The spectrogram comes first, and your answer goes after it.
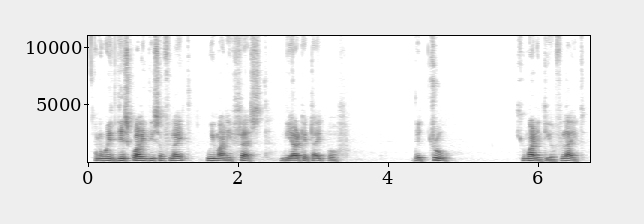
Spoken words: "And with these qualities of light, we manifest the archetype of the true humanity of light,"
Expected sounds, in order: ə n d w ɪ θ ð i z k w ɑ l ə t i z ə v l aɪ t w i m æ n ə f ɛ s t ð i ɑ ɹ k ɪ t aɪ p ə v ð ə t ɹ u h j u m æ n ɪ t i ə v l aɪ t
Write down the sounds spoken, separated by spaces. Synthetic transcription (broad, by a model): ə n w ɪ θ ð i s k w ɑ l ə t i s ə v l aɪ t w i m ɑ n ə f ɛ s t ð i ɑ ɹ k ɪ t aɪ p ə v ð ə t ɹ u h j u m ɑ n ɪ t i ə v l aɪ t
